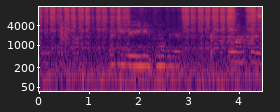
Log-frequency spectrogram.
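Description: Gloved fingertips rubbing back and forth over a glitter-coated tumbler in repeated strokes, burnishing the glitter flat. A voice is heard briefly in the background about halfway through.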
